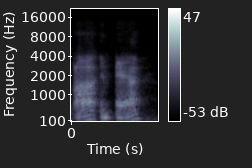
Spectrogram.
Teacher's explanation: with ah and ah, your tongue is going to be at the lower portion of your mouth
